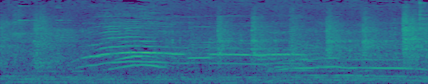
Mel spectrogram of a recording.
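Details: Street cats quarrelling outdoors, crying at each other: drawn-out wavering yowls rising and falling in pitch, one long wail followed by a lower, steadier moan, over constant low background rumble.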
